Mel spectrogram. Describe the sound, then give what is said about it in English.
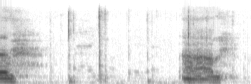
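Typing on a computer keyboard: a few sparse, light clicks and taps spaced between two stretches of a talking voice. “I'm telling you what, I'm going to type it right in here.”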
